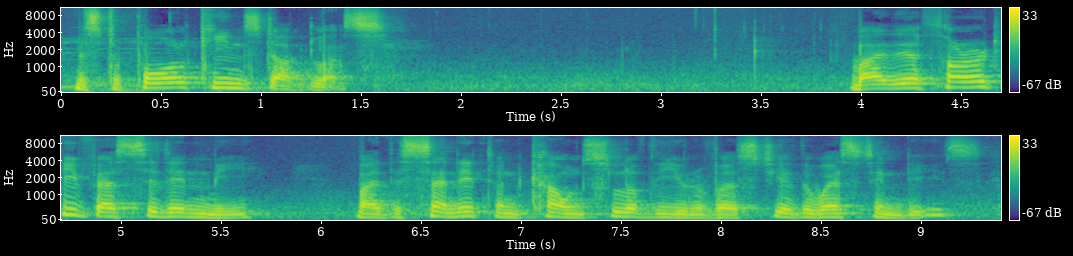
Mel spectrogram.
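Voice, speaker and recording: A woman making a solemn, deliberate formal pronouncement at a graduation. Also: sits low, expressive, warm tone, slight background noise. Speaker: university chancellor conferring degrees.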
